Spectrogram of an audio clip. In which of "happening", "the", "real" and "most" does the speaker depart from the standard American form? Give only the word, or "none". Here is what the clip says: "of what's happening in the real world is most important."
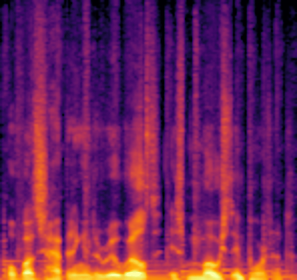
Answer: none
